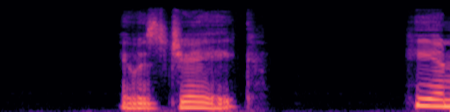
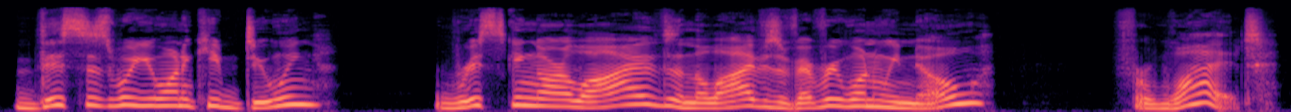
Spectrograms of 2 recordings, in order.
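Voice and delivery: sour; 5 semitones higher, 3 dB louder than usual. A narrator's reading. Marco's sour challenge.

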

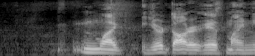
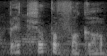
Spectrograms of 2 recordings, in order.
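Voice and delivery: much softer, under the breath; muttered under breath; 2 semitones lower, 13 dB quieter than usual. Retold or imitated. To the ranting sister-in-law, a muttered insult under the breath. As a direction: say it so she can't hear. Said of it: "I'm like".

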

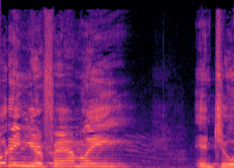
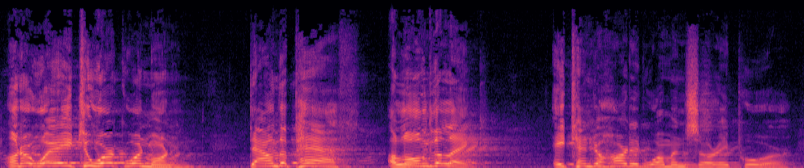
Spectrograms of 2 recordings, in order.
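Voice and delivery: dramatic poem recital; 3 semitones higher than usual. Acted. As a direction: perform the poem for the crowd. Recites the snake poem to crowd.

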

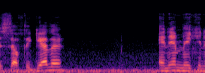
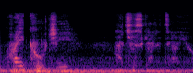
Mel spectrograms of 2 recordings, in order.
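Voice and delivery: sly whisper; 3 semitones lower, 7 dB quieter than usual. Real, not acted. Sly aside.

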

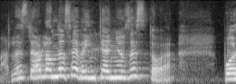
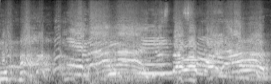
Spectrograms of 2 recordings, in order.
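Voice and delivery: much higher, slowly stretched word; drawn-out emphasis; 8 semitones higher, slower than usual. Retold or imitated. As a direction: stretch it out for effect. Stressing she turned purple.

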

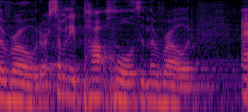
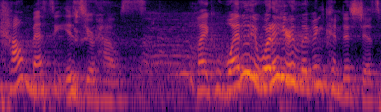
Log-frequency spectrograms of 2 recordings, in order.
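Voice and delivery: retold disbelief, higher and louder; mock incredulous; 6 semitones higher, 8 dB louder than usual. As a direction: tease him, half-joking shock. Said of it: "I'm like".

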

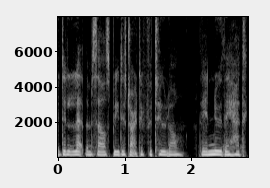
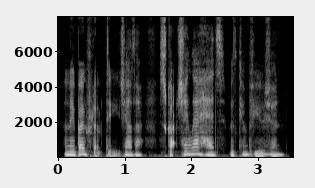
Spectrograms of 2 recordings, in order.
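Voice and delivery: ordinary delivery, nothing marked

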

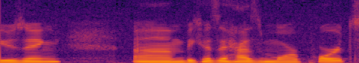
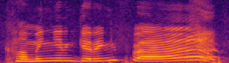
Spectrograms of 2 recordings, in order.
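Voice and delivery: mock surprised; 7 semitones higher than usual. Teasing a friend's odd phrase.

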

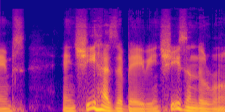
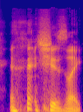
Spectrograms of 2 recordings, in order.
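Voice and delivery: ordinary delivery

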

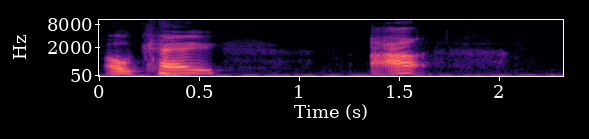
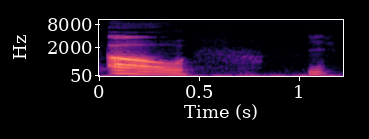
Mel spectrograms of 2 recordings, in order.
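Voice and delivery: normal talking voice

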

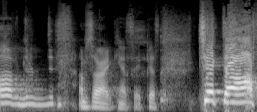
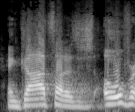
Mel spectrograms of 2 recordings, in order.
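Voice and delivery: ordinary talk, nothing marked

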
